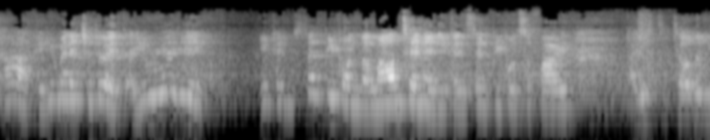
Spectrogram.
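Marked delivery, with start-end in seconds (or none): 0.1-5.7 high, incredulous questioning; a doubting voice asking if she really can; surprised. Retold or imitated. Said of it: "a lot of people used to have a surprise".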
